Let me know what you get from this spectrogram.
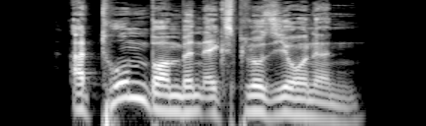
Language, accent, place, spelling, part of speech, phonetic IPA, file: German, Germany, Berlin, Atombombenexplosionen, noun, [aˈtoːmbɔmbn̩ʔɛksploˌzi̯oːnən], De-Atombombenexplosionen.ogg
- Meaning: plural of Atombombenexplosion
